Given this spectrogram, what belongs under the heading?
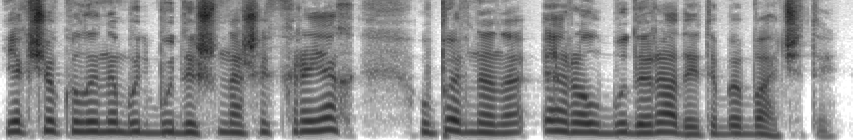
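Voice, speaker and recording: A man voicing a kindly but flustered upper-class lady in an audiobook, talking in quick exclamations. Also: sits high, warm tone, no echo, clean studio sound, pitched above the performer's own voice, lightly acted. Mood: flustered, polite. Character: hearty, fussy upper-class aristocratic lady, middle-aged. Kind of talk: audiobook character voice.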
